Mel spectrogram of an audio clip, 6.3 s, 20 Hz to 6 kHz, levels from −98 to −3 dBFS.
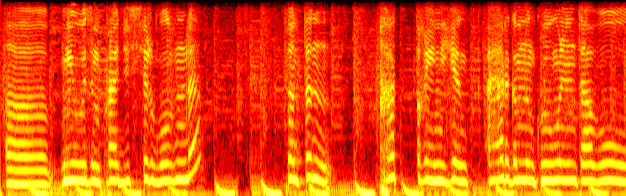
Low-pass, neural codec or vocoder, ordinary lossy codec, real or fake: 5.4 kHz; none; Opus, 24 kbps; real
